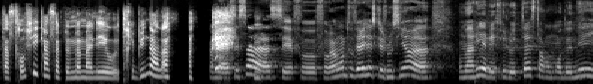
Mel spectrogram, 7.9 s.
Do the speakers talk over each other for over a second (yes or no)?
no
